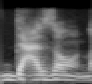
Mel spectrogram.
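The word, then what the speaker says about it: DAZN: Yes, no, that is what they wanted pronounced as Dazone, like 1996 in the house, Dazone.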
